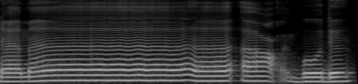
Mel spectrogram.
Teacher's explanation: دال پہ قلقلہ کیا جائے گا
